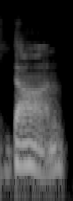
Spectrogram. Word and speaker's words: Dawn: talking about is like d-a-w-n is how do you say that Dawn dawn like it's got an aw in it so it's yeah and so my wife says d-a-w-n is Don and like no Don's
